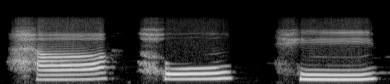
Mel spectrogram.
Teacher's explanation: ہا کی ادائیگی کے وقت سانس کو باہر نکالنا ہے، یعنی حلق کے درمیانی حصے سے ہا ادا ہوتا ہے، وسط حلق۔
